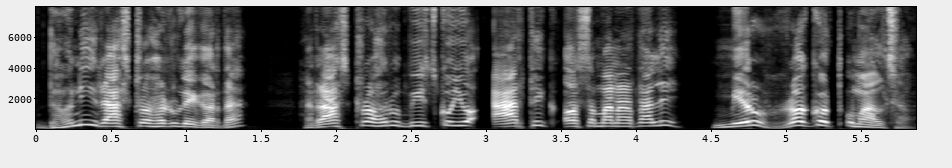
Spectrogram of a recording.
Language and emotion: Nepali, angry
